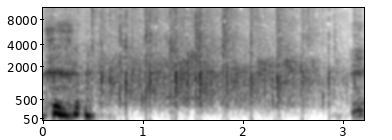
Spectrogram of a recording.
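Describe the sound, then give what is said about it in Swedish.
Sparse, thin applause sound effect from a small group, a dry scattering of claps with little energy following the announcement of the midfielder of the year award, briefly mixed with a voice at the start. “Det är jävligt torra applåder de får här.”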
